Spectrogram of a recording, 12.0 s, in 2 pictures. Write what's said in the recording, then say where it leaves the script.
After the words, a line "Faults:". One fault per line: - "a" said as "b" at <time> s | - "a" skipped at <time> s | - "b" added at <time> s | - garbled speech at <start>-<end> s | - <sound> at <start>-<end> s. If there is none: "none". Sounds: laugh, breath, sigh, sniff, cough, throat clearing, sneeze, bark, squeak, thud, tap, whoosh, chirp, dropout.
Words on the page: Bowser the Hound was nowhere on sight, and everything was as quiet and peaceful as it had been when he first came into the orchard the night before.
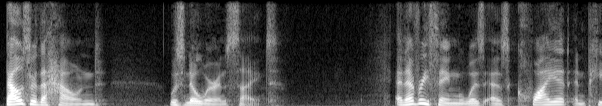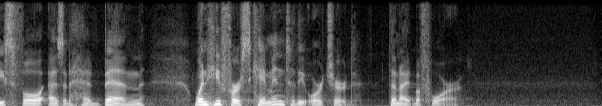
Bowser the Hound was nowhere in sight, and everything was as quiet and peaceful as it had been when he first came into the orchard the night before.
Faults:
- "on" said as "in" at 2.2 s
